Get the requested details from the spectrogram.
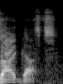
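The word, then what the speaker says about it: zeitgeist: and I guess because zygast as the Germans who you pronounce it among the Nigerian youths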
